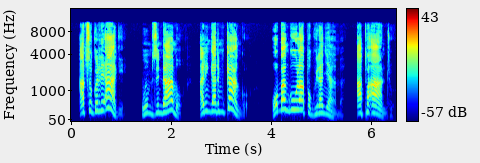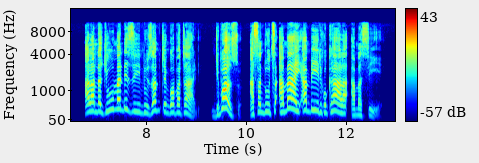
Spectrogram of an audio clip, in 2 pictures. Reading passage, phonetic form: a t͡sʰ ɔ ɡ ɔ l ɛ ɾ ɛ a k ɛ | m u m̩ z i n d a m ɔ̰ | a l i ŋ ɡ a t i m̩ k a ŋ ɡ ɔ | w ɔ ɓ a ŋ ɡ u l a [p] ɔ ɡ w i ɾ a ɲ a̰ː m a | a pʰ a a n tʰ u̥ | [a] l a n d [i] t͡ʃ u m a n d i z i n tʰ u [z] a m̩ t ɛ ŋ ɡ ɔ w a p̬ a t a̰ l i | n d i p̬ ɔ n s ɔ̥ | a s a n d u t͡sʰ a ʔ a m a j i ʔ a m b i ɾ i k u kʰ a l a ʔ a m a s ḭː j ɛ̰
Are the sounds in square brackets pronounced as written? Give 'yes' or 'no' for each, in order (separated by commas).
yes, yes, no, yes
